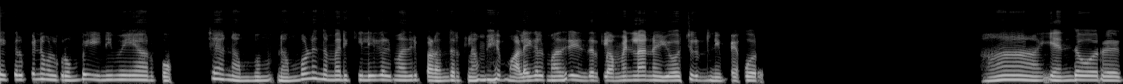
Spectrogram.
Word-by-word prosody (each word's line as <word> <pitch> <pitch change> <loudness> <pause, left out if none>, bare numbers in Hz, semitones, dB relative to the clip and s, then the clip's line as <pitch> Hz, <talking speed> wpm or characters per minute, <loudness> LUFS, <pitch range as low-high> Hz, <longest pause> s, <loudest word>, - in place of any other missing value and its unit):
கேட்கிறப்ப 220 +1 -1
நம்மளுக்கு 205 -4 +1
ரொம்ப 200 +5 -1
இனிமையா 210 0 +2
இருக்கும். 185 -2 -3 0.4
ச்சே! 265 - +1 0.2
நம் 175 -1 0 0.4
நம்மளும் 240 +11 0
இந்த 230 - +1
மாதிரி 205 0 +1
கிளிகள் 205 0 +1
மாதிரி 195 +1 +1
பறந்து 175 +2 +1
இருக்கலாமே, 195 +4 0 0.2
மலைகள் 185 +5 +1
மாதிரி 195 +3 +1
இருந்திருக்கலாமேன்னு 185 +1 -1
எல்லாம் 190 -2 +1
யோசிச்சுக்கிட்டு 185 -1 -1
நிப்பேன். 175 +1 -5
ஒரு - - -2 2.2
ஆ 165 +2 -3 0.6
எந்த 190 +3 0
ஒரு 195 -1 +1
195 Hz, 130 wpm, -23 LUFS, 180-210 Hz, 2.2 s, இனிமையா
